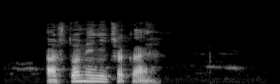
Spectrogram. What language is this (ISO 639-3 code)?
bel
